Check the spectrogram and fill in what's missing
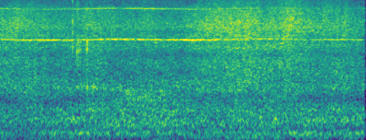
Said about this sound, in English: That plane you can hear is actually one that's way over there somewhere.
